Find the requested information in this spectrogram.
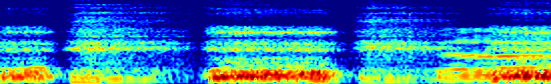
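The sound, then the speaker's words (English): A voice imitates strained, wheezing gasps through a throat that had closed up, three long rasping breaths in a row with brief pauses between, loud. “But at that point, I couldn't get anything down my throat anymore because it had closed up so far that I was literally, I shit you guys not, I was breathing like this.”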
